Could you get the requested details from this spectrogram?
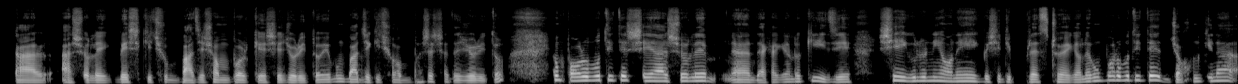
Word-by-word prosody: তার 100 -1 +4 0.3
আসলে 100 +1 +1 0.2
বেশ 110 - +3
কিছু 110 - -4 0.2
বাজে 100 +2 +3
সম্পর্কে 100 -1 0
সে 105 - -1
জড়িত 100 -1 0
এবং 135 +4 -4
বাজে 115 0 +2
কিছু 110 - -5
অভ্যাসের 110 +6 -6
সাথে 110 -5 -5
জড়িত। 90 -3 -1 0.6
এবং - - +7
পরবর্তীতে 195 +3 +4
সে 165 - +1 0.2
আসলে 160 +3 +2 0.3
অ্যা 110 - +3 0.2
দেখা 105 +2 -2
গেল 120 +2 -4
কি 165 - -3 0.2
যে 115 +1 +1 0.4
সে - - +5
এইগুলো 165 +1 0
নিয়ে 170 -2 0
অনেক 150 0 +1
বেশি 120 - -2
ডিপ্রেসড 115 -1 -1
হয়ে 110 -2 +1
গেল। 110 - 0
এবং 165 +2 -1
পরবর্তীতে 195 0 +2 0.2
যখন 140 - -2
কিনা 175 +2 0
115 Hz, 170 wpm, -25 LUFS, 105-170 Hz, 0.6 s, এবং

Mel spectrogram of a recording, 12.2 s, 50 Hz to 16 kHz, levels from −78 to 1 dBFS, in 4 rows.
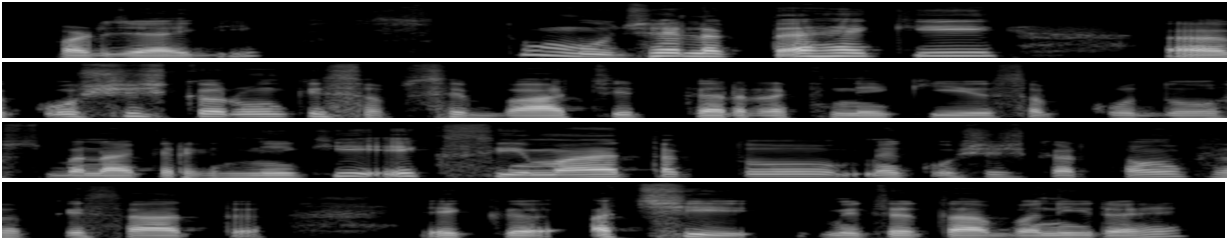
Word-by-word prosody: पड़ 115 -1 +3
जाएगी। 110 - 0 0.6
तो 275 - -6
मुझे 185 - +3
लगता 180 -3 +5
है 195 0 +5
कि 215 +1 +1 0.4
अ, - - +6
कोशिश 155 +3 -1
करूँ 160 -1 +2
कि 170 - -1
सबसे 145 0 -5
बातचीत 115 +3 +2
कर 120 - +3
रखने 115 -1 -2
की 130 - -5
और 130 - -2
सबको 130 +1 -8
दोस्त 120 -1 -8
बना 120 -1 +4
के - - -5
रखने 120 +2 -2
की 195 - 0
एक 190 - -2
सीमा 145 +1 +4
तक 155 -1 -4
तो 160 - -3 0.2
मैं 135 - -1
कोशिश 135 +1 -9
करता 130 -2 -4
हूँ 160 +2 -2
सबके 135 0 -4
साथ 120 -5 +1 0.5
एक - - -1 0.2
अच्छी - - +2 0.2
मित्रता 125 -1 +3
बनी 120 +3 -1
रहे। 120 +7 +1
130 Hz, 185 wpm, -28 LUFS, 120-160 Hz, 0.6 s, अ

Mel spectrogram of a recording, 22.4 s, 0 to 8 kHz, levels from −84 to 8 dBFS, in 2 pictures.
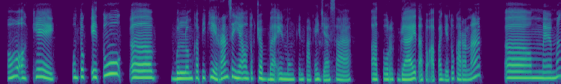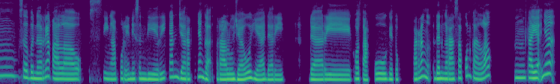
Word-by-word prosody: Oh, 230 -1 +1
oke. 235 -3 +1 0.4
Untuk 245 +1 0
itu, 330 - +3 0.2
eee, 240 0 +5 0.3
belum 205 +1 +4
kepikiran 225 +1 +1
sih 255 -5 +3
ya 210 0 +2
untuk 205 0 -2
cobain 180 -3 +1
mungkin 175 0 -1
pakai 165 +2 -3
jasa, 160 -1 -3 0.4
eee, 180 -1 +1
tour 185 -1 0
guide 175 +4 +3
atau 170 +1 -5
apa 165 +4 -4
gitu 160 +3 -4
karena, 185 - -2 0.5
eee, 230 0 +4
memang 240 +8 -1
sebenarnya 220 +1 -1
kalau 185 -2 -1 0.2
Singapura 185 +1 -6
ini 190 +2 -1
sendiri 185 0 +1
kan 255 -3 -3
jaraknya 200 +7 -2
nggak 190 - -2
terlalu 180 +1 +3
jauh 180 +6 +4
ya 175 -2 +1
dari 170 0 -3 0.5
dari 170 -1 0
kotaku 190 0 -1
gitu 180 0 -3 0.3
karena 240 +7 -1
dan 200 0 +3
ngerasa 190 +2 0
pun 300 +8 -8
kalau, 215 +9 -2 0.5
mmm, 230 0 0
kayaknya 230 - +1
195 Hz, 120 wpm, -22 LUFS, 180-230 Hz, 0.5 s, eee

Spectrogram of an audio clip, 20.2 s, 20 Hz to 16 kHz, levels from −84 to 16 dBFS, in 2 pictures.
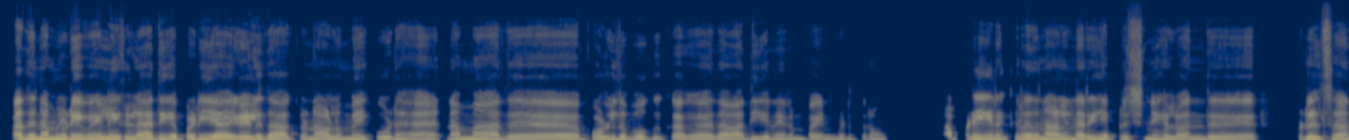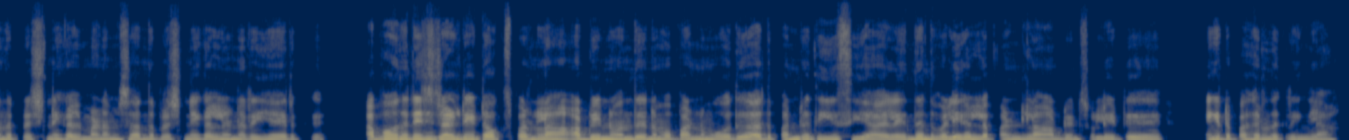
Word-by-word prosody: அது 275 - +5
நம்மளுடைய 285 0 +6
வேலைகள 355 +2 +3
அதிகப்படியா 270 +1 +3 0.2
எளிதாக்குனாலுமே 240 -3 +2
கூட, 230 0 +1 0.4
நம்ம 270 +2 +1 0.2
அத 245 -1 -3 0.6
பொழுதுபோக்குக்காக 240 -1 -2 0.2
தான் 245 -2 +1
அதிக 210 +2 -3
நேரம் 210 0 -6
பயன்படுத்துறோம். 185 +2 -8 0.5
அப்புடி 340 +4 +1
இருக்குறதுனால 295 -3 +1
நெறைய 245 +4 +2
பிரச்சனைகள் 240 +1 -2
வந்து, 205 +2 -1 0.6
உடல் 225 +1 +3
சார்ந்த 225 -2 0
பிரச்சனைகள், 205 0 -4
மனம் 205 +3 -3
சார்ந்த 225 -2 -3
பிரச்சனைகள்லாம் 200 +3 -3
நெறைய 190 +1 -3
இருக்கு. 185 0 -14 0.4
அப்போ 290 +3 0
வந்து 320 -3 +2
டிஜிட்டல் 305 +3 +2
டீடாக்ஸ் 300 -1 0
பண்ணலாம் 230 -3 +1
அப்டின்னு 265 +3 +2
வந்து 240 +1 +1
நம்ம 210 -2 -1
பண்ணும்போது, 205 0 -1
அது 210 - -4
பண்றது 285 +4 -1
ஈஸியா? 225 -6 -3
அதில 190 +1 -1
எந்தெந்த 255 +2 +1
வழிகள்ல 245 +1 +1
பண்லாம் 195 0 -3
அப்டின்னு 190 +3 -8
சொல்லிட்டு 190 +3 -4 0.5
என்கிட்ட 215 -1 -1
பகிர்ந்துக்குறீங்களா? 180 -3 -4
230 Hz, 135 wpm, -23 LUFS, 205-265 Hz, 0.6 s, நம்மளுடைய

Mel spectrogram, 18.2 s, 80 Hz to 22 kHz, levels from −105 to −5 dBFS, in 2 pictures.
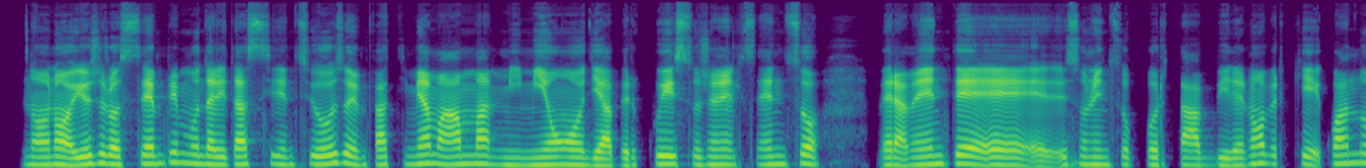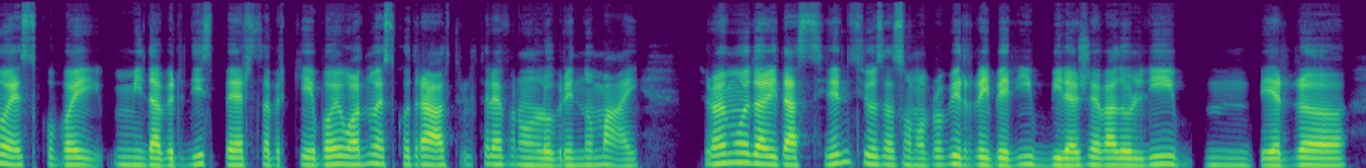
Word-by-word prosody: No, 175 0 0
no, 180 -2 +4
io 170 +3 +5
ce 205 +1 -1
l'ho 190 - +4
sempre 195 +4 +1
in 225 - -4
modalità 185 -3 +3
silenziosa, 185 +2 -2
infatti 175 0 -2
mia 195 +2 +5
mamma 195 0 +2
mi 170 -2 -6
mi 165 +1 0
odia 170 -3 +2
per 160 +1 -6
questo, 185 -1 +1
cioè 175 0 -1
nel 175 -1 +1
senso 185 +1 -3 0.4
veramente, 175 +4 +3 0.6
ehm, - - -5
sono 180 0 -5
insopportabile, 170 -2 -3
no, 195 +4 0
perché 190 -2 -5
quando 200 +2 -2
esco 175 -1 -1
poi 170 -3 0
mi 175 -2 -7
dà 165 0 +4
per 160 0 -4
dispersa, 175 -1 -3
perché 165 +1 -9
io 165 - +1
poi 180 +2 +2
quando 185 +2 0
esco, 185 -1 -3
tra 180 0 +2
l'altro, 170 +1 -1
il - - -22
telefono 185 -2 -4
non 165 -1 -3
lo 160 - 0
prendo 160 +1 -5
mai. 160 -3 -5 0.4
Ce - - -16
l'ho 195 - +5
in 210 - +1
modalità 190 -6 +4
silenziosa, 185 +2 -4
sono 165 -2 -6
proprio 175 +3 -1
irreperibile. 165 -1 0
Cioè 170 +1 -1
vado 165 0 +2
lì, 175 +3 -1
mhmm, 165 -1 -11
per 160 0 +1
175 Hz, 195 wpm, -23 LUFS, 165-185 Hz, 0.6 s, io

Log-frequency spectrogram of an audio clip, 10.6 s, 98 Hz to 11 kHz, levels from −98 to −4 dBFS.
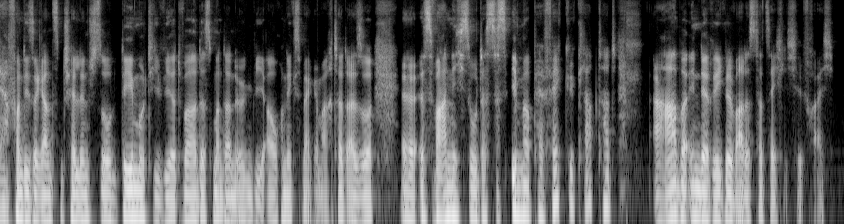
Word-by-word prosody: ja, 80 -1 -1
von 95 +5 +2
dieser 90 -2 +2
ganzen 90 0 -1
Challenge 90 -2 +1
so 90 -1 0
demotiviert 90 -1 +1
war, 90 0 +2
dass 85 -1 -3
man 90 -2 0
dann 85 +1 0
irgendwie 85 -3 -4
auch 85 +1 -4
nix 85 -2 -3
mehr - - -5
gemacht - - -10
hat. - - -1
Also, 85 +1 +1 0.3
äh, 90 -2 +1
es 95 -1 0
war 90 0 +5
nicht 100 -2 +3
so, 100 -2 +1
dass 90 -3 -2
das - - +1
immer 105 0 +3
perfekt 105 +11 -4
geklappt 135 -1 -9
hat, 135 0 -4 0.5
aber 95 +6 +3
in 105 -1 +2
der 95 -2 +4
Regel 95 -1 +2
war - - +2
das - - -3
tatsächlich - - -8
hilfreich. - - -16
90 Hz, 210 wpm, -23 LUFS, 85-100 Hz, 0.5 s, war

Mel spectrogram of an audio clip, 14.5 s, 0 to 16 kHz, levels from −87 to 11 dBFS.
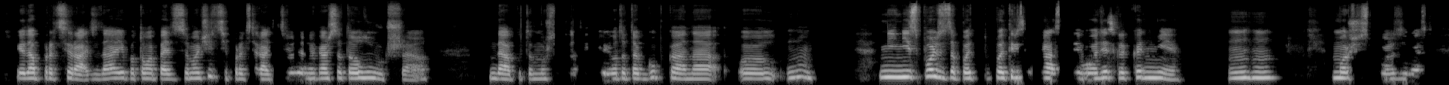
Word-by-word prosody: иногда 205 0 +4
протирать, 195 -4 -1
да, 200 +3 +1
и 215 - +1
потом 200 -1 -3
опять 185 -2 0
замочить 210 +7 -3
и 205 - -11
протирать, 185 -2 -3
это, 210 0 -3
мне 200 - -3
кажется, 205 +1 +1
это 210 -1 0
лучше, 190 -4 -1 0.6
да, 195 -3 +2
потому 185 +2 -8
что 190 - -11
всё-таки 195 0 -10
вот 195 +1 -1
эта 200 0 0
губка- 220 0 -2
она, 190 0 -1 0.2
э, 195 0 0 0.2
ну, 230 -1 -3 0.6
не 250 0 +7
не 255 +1 +10
используется 245 -2 +5
по 210 -1 +3 0.2
по 225 -2 +6
30 225 0 -2
раз, 205 -2 +3
ты - - -7
его 205 0 +1
несколько 225 +1 0
дней 215 -7 +2 0.5
мгм, 225 +1 +2 0.5
можешь 215 -1 +2
использовать. 195 +8 -7
205 Hz, 155 wpm, -24 LUFS, 195-225 Hz, 0.6 s, не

